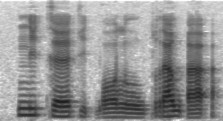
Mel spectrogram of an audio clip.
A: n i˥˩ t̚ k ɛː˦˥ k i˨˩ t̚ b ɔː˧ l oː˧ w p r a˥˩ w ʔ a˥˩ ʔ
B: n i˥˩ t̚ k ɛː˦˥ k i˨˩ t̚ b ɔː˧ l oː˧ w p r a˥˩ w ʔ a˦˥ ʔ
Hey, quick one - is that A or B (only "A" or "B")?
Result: B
